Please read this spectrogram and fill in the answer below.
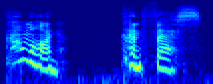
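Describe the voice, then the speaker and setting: A woman's voice: high-pitched, expressive, very slow, dry recording, clean studio sound, heavily acted. A woman playing a hurt, indignant young woman in a modern-English Shakespeare audio drama, impassioned, accusing and sarcastic. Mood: suspicious, accusing. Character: hurt, indignant young woman convinced she is being mocked.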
